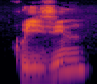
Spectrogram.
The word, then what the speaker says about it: cuisine: Then we have of course a cuisine cuisine for the correct pronunciation.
